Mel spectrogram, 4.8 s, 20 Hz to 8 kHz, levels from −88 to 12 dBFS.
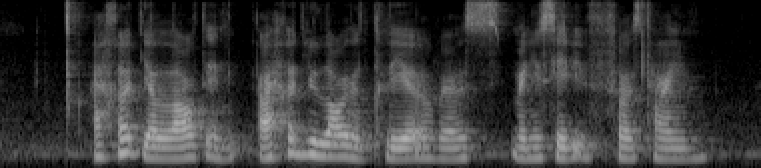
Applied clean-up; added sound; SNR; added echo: none; none; none; none.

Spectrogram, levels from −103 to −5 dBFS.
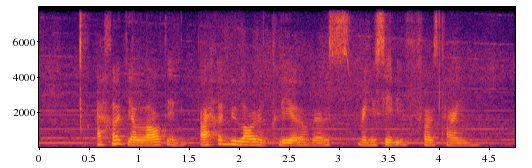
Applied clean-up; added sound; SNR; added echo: none; Organ + Fixed-wing aircraft, airplane; 14 dB; none.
